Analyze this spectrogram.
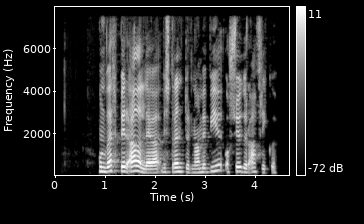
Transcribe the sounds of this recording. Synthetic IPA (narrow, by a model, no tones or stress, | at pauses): hunvɛr̥pɪɾaːðalɛːɣavɪðst̪ɾɛnt̪ʏɾnaːmɪpijʏʔɔɣsʏːðʏɾaːfɾikʏ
